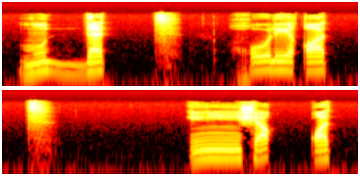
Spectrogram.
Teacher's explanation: we have to press hardly on the gums, on the tip of the tongue behind the incisors. Press hardly and then release, let the air coming. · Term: ta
